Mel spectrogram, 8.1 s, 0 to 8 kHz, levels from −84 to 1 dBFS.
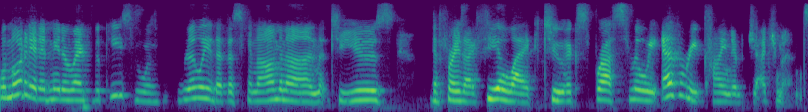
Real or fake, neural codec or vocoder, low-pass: fake; codec, 16 kHz, 1 kbps, X-Codec, HuBERT features, trained on general audio; 7.2 kHz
